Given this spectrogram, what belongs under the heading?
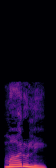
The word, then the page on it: ಮಾರುಲಿ: māruli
